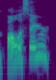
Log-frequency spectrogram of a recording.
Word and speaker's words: Balasager: I was told the pronunciation of her last name is different. Okay. I'm going to try and pronounce this. A good buddy of mine told me what it should be, and I will work to get that up here. Okay. What do you, he text you or something? Yeah. It's a Balasager. It's a soft G.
